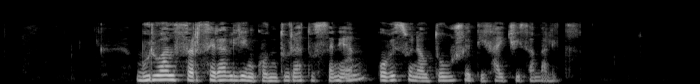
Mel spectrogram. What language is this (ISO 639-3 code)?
eus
